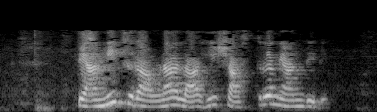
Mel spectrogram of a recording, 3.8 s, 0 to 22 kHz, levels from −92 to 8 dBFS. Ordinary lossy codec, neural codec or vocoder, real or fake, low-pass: MP3, 32 kbps; none; real; 7.2 kHz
